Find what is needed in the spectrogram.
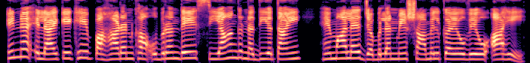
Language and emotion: Sindhi, neutral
